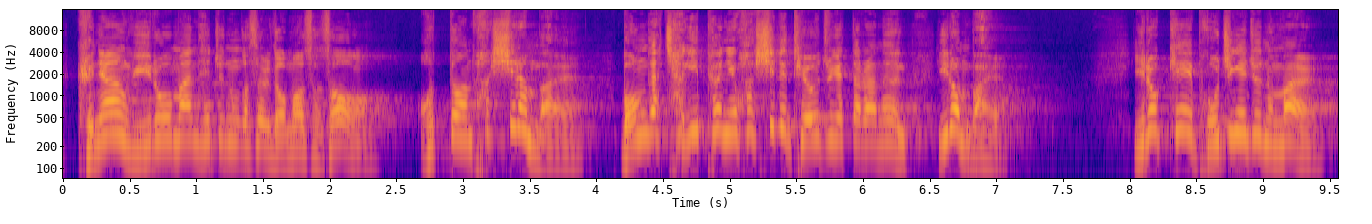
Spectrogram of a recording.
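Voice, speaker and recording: Male pastor, animated sermon delivery in a reverberant church hall. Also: high voice. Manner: animated, acts out family dialogues. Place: church sanctuary.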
